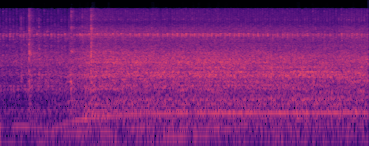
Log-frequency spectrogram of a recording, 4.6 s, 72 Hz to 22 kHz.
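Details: Toyota Vios 1NR engine with code P1605: uneven, lumpy rough idle with faint irregular shake and jerking under a low steady drone, suspected cylinder misfire.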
